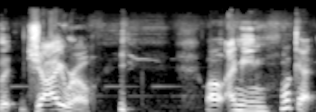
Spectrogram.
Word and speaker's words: gyro: and get a hero I want a gyro it's pronounced yo oh that's how it's pronounced the New Yorker can't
